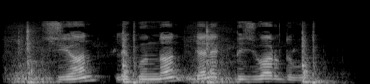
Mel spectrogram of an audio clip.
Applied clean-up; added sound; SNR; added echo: none; Drawer open or close; 5 dB; none.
